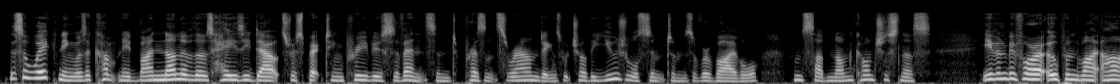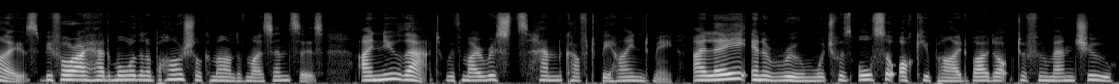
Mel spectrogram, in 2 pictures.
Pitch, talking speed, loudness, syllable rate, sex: 190 Hz, 175 wpm, -19 LUFS, 5.1 syllables/s, female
